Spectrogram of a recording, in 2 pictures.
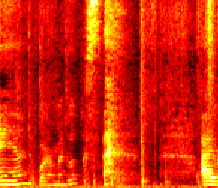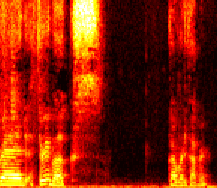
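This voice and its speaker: A woman is speaking. Noticeable background noise and audible room echo come through. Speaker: book vlogger. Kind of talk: casual vlog talk. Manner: mumbling; casual, halting.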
